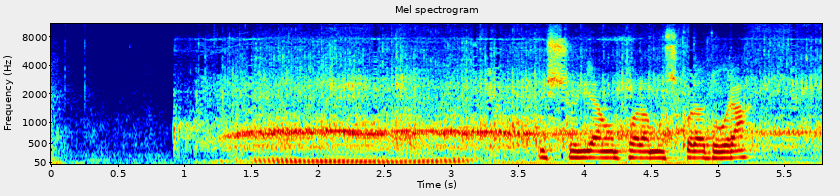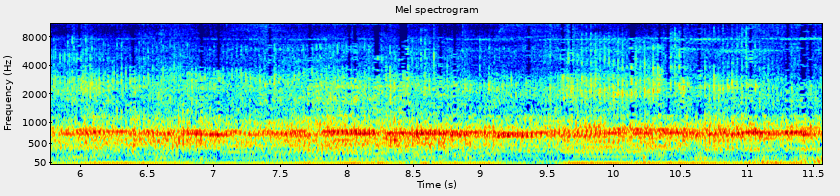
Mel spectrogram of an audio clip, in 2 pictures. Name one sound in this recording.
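A massage gun buzzes steadily.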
